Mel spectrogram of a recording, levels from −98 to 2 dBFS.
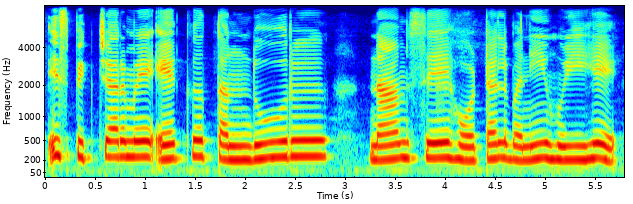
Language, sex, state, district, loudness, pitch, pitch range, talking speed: Hindi, female, Madhya Pradesh, Bhopal, -10 LUFS, 230 Hz, 210-245 Hz, 115 wpm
